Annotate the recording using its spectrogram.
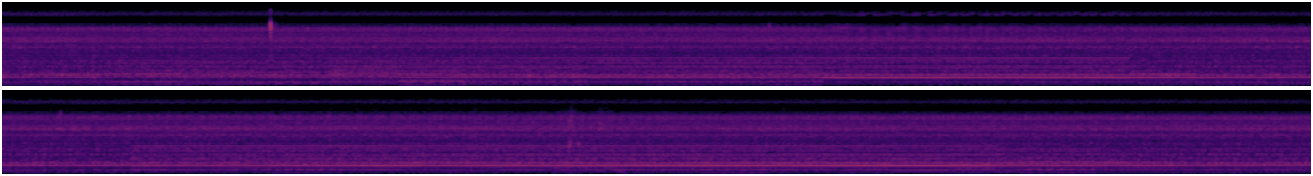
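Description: Stepper motors of a hot-wire CNC foam cutter running as the wire cuts through a polystyrene block: a faint steady hum made of several tones, the lower ones shifting to new pitches every few seconds as the motion changes.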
